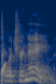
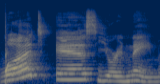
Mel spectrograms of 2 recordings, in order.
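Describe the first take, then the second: First: The words are run together and reduced. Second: Every word is said slowly and in full. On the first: The speaker calls it right. "Vai ficar basicamente" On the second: The speaker calls it wrong. "ninguém fala devagar assim"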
